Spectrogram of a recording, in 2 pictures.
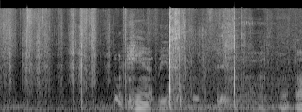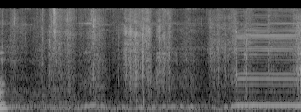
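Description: A tool scrapes and rustles through damp soil and grass.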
